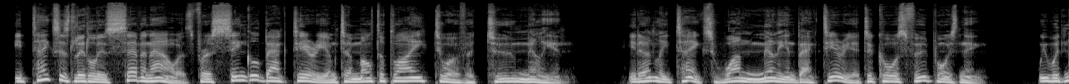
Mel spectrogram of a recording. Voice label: English Australia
